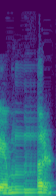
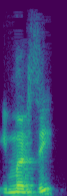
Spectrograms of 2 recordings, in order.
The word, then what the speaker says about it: Emertxe: of them people say MRX Mr Taxi Etc so the way to pronounce it imers are if you want to remember easily it's a reverse of the word extreme so we are an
